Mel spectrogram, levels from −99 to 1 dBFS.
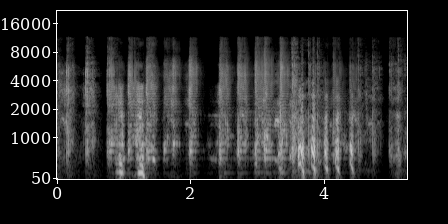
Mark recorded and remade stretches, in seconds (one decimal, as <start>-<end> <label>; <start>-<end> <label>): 0.0-0.8 recorded; 0.8-3.5 remade; 3.5-4.0 recorded; 4.0-4.5 remade; 4.5-5.3 recorded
